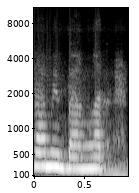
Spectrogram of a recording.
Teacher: foname ai pada kata ramai berubah menjadi vokal tunggal. E perbaikan kalimat dari nah itu tempatnya ramai banget diperbaiki menjadi Nah. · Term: peluluhan fonem vokal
